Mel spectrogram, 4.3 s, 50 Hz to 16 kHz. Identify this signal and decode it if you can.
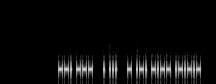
Morse code, heard as a keyed tone, about 38 wpm, 700 Hz. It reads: GO ES TRY.
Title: Sentences from Top 200 Words and Abbreviations 40wpm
